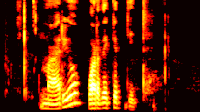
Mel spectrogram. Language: Occitan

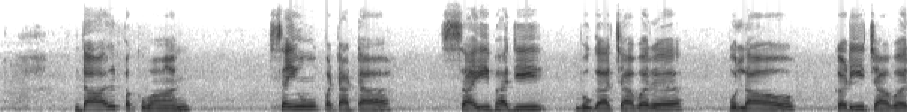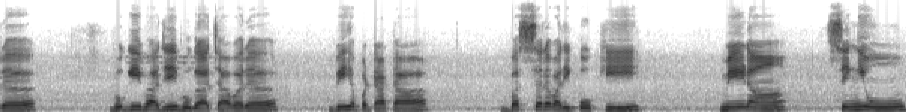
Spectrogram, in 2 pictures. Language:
Sindhi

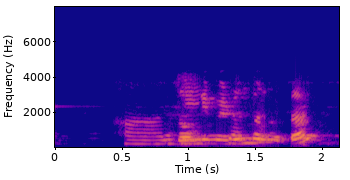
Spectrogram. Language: Marathi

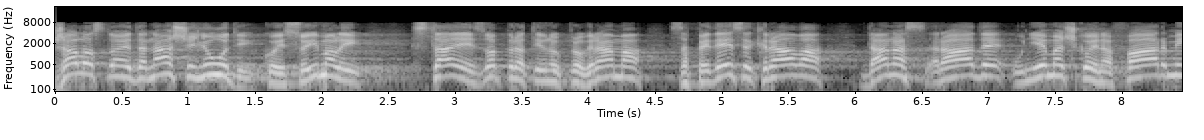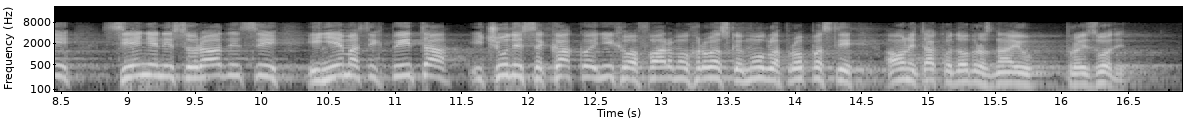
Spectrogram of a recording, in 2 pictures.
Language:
Croatian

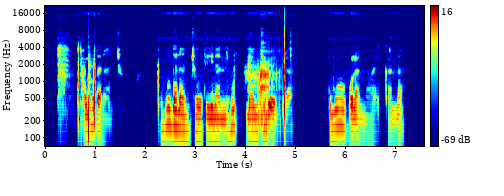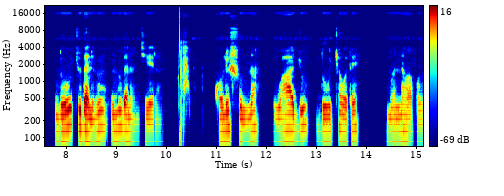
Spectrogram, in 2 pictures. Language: Sidamo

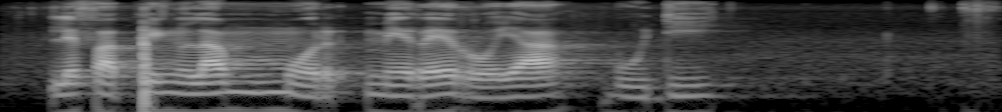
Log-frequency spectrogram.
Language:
Tswana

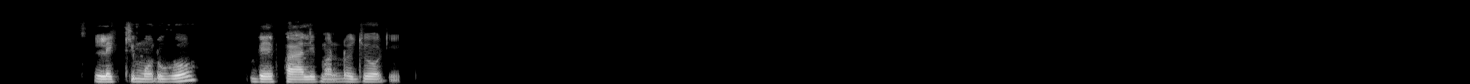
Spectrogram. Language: Fula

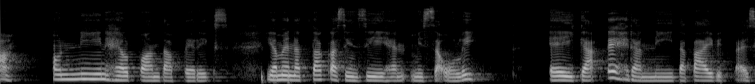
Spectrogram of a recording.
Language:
Finnish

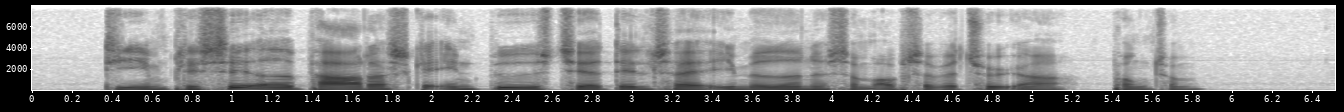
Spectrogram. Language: Danish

